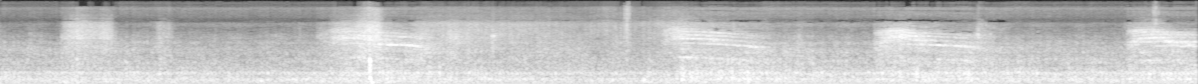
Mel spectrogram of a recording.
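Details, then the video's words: Kittens calling noisily after spotting food: repeated short, high-pitched, downward-sliding meows at about three, five, seven and nine seconds, with a click and steady background hiss. "These kittens started making a lot of noise after seeing food"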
